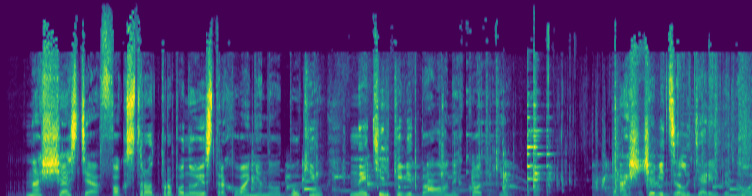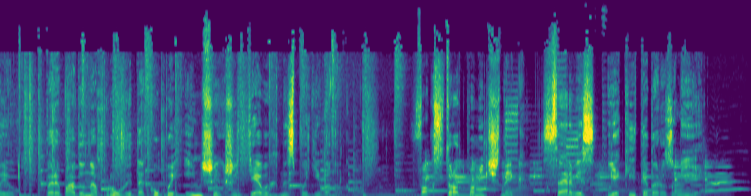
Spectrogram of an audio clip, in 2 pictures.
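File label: ukrainian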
